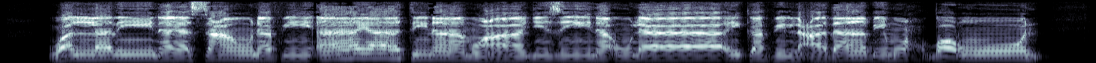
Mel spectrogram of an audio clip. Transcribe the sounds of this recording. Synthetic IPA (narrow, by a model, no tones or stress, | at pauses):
walːaðiːnajasʕawnafiːʔaːjaːt̪ɪnaːmʊʕaːd͡ʒɪziːnaʔʊlaːʔɪkafilʕaðaːbɪmʊħd̪ˤɑɾˤuːn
